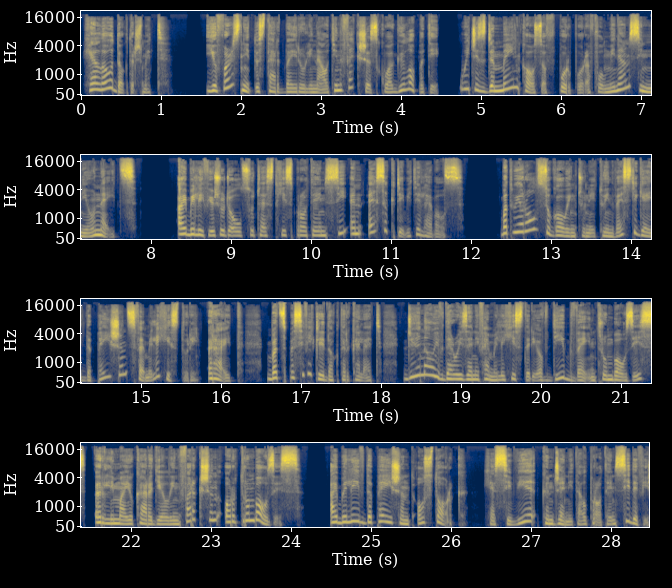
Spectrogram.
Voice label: English with Russian accent medical training video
